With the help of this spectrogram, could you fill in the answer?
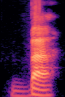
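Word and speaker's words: ب: because it looks like a boat it's actually pronounced as ba so that dot there remember that dot the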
